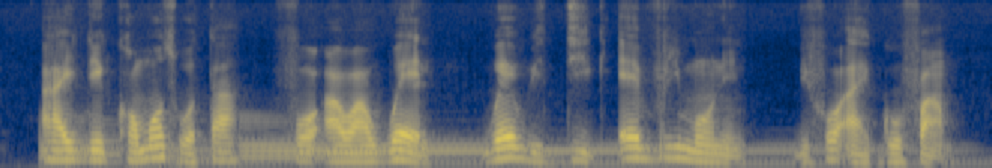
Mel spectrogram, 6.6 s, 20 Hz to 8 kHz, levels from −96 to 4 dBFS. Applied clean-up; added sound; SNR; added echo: none; Guitar; 15 dB; none.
